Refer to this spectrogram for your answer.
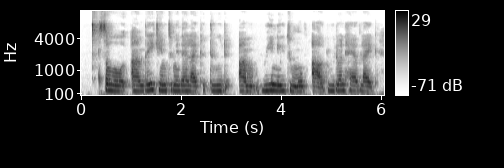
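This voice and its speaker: Amid audible room echo, a woman speaks at a very slow pace with a fairly low pitch and a somewhat breathy, dark, mellow tone. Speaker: YouTuber. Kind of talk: storytime vlog. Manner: casual, chatty.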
